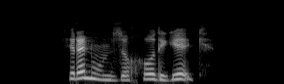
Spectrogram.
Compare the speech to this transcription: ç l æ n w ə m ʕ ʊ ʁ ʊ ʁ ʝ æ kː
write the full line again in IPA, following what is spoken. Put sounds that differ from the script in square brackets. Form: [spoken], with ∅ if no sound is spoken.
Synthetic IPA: ç [ɾ] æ n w ə m [z] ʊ [χ] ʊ [ð] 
